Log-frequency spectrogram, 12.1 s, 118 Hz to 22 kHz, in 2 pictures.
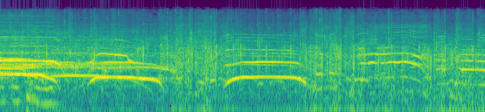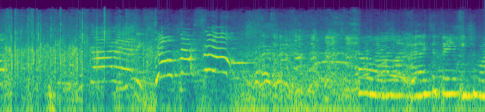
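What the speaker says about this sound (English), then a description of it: "Let's give a big round of applause for Sarah." An audience at a cancer charity event applauds as a 16-year-old student speaker is introduced, clapping and cheering running under loud music with a sung melody and scattered chatter.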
